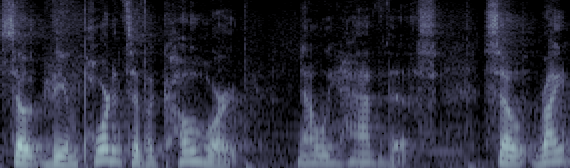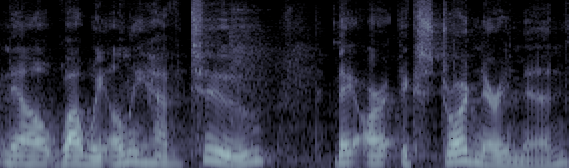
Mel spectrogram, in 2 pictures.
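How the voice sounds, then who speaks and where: A man's fairly high-pitched voice with a dark, mellow tone, ordinary pitch variation, and a fairly slow pace over a quiet background. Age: 60s. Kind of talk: personal reflection to camera. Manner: casual, with frequent fillers and repetitions.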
